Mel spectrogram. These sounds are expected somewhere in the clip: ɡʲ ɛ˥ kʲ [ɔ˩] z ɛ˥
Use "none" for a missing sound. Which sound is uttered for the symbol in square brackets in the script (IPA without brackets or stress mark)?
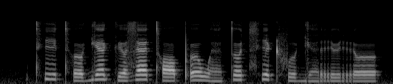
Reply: ə˩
